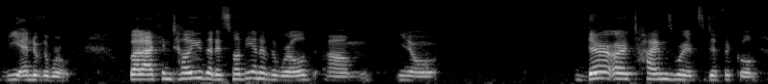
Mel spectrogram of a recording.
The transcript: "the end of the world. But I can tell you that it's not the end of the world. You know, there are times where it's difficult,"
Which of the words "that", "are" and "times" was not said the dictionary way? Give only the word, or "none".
none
